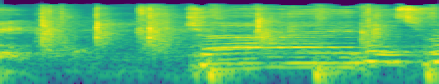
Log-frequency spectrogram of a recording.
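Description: Live singing over a steady hand-clap beat, about two claps a second; a sustained sung note comes in about a second in.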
